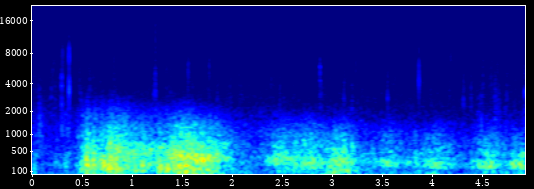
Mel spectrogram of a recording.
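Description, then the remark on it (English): Low rolling thunder rumbles through steady rain during an intensifying storm, heard from a vehicle pulled over and stopped, swelling in the first two seconds and then easing into a softer, continuing grumble beneath the patter of falling drops. “Yes, I think there is thunder.”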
